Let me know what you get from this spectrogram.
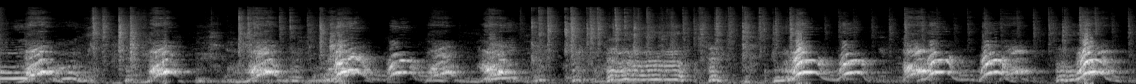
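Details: Domestic dog barking at birds and cats entering its garden; a long run of repeated barks, some higher and yelping, with a sustained whining stretch in the middle and a tight cluster of barks near the end.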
